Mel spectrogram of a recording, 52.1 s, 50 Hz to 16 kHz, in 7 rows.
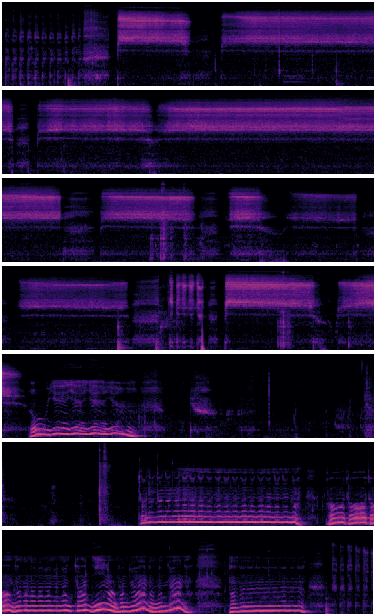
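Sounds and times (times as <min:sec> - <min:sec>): person making hissing sounds: 0:00.0 - 0:30.6, 0:31.5 - 0:34.9, 0:47.0 - 0:52.0.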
